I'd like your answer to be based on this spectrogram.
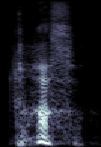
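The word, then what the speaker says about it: Hesed (חֶסֶד): It's the word hesed. You have to say it like you're getting something out of your throat, okay? Hesed.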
